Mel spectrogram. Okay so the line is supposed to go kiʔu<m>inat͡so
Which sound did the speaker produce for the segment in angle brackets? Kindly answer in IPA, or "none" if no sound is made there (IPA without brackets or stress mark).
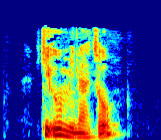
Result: m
